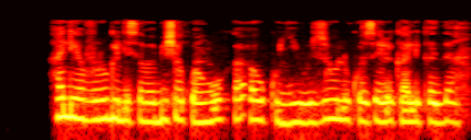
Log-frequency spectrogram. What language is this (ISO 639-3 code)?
swa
